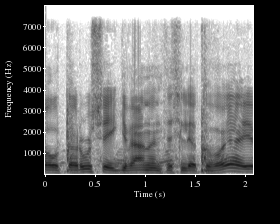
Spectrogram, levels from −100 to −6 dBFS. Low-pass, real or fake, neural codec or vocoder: 7.2 kHz; real; none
